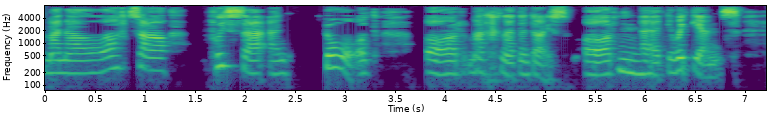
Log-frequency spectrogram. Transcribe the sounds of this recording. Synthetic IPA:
manalˠɔtʰɔ | pʰʊɨsaʔən | d̥oːd̥ | ɔrmarχnadəndɔɨsɔrəːdɪwɪdjantʰ

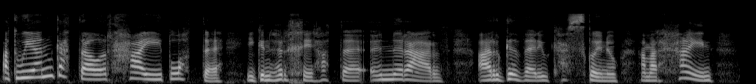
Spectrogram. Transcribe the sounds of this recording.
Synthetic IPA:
adwiənɡad̥alˠr̥hajblˠɔd̥ɛ | iɡənɦərχɨɦadɛənəɾarðarɡəðɛɾɪwkʰasklˠɨnuːamarhajn

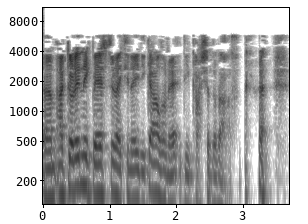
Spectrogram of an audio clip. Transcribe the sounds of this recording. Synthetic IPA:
əːmʔaɡəɾɪnɪɡ̚beːsd̥ʰiɾajtʰinejdiɡalˠhʊnɛdipʰaʃad̪əva̰ːθ

